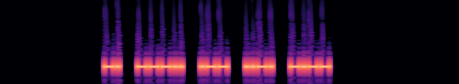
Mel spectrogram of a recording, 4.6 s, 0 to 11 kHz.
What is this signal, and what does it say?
Morse code, heard as a keyed tone, about 40 wpm, spaced as for 29 wpm, 700 Hz. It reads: N8WFY
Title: USA Call Signs - 5 Characters - 2x Character Spacing - 40wpm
